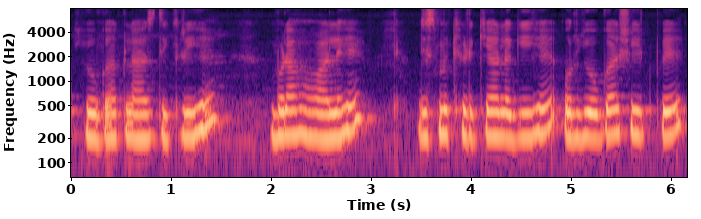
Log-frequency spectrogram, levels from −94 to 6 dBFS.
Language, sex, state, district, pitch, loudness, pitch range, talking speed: Hindi, female, Bihar, Begusarai, 215 Hz, -14 LUFS, 205-225 Hz, 165 wpm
